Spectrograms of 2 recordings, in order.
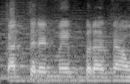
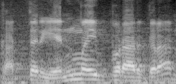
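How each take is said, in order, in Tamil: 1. இது சும்மா, அலட்சியமா சொல்லப்படுது. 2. இது ஆழமா, நிதானமா, உணர்வோடு சொல்லப்படுது. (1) "சும்மா கேஷுவலா சொல்லிட்டு போயிட்டே இருப்போம்" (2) "படிக்கிற விதம் ஒண்ணு இருக்குது"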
